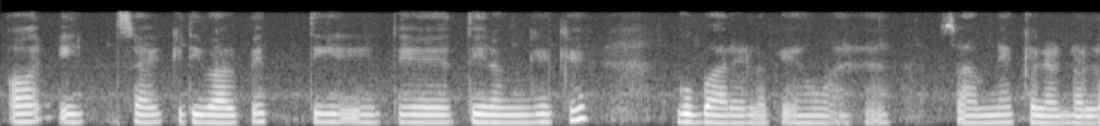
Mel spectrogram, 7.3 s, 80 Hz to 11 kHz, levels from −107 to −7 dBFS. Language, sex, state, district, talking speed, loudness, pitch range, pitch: Hindi, female, Punjab, Kapurthala, 140 wpm, -18 LUFS, 175-200 Hz, 190 Hz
